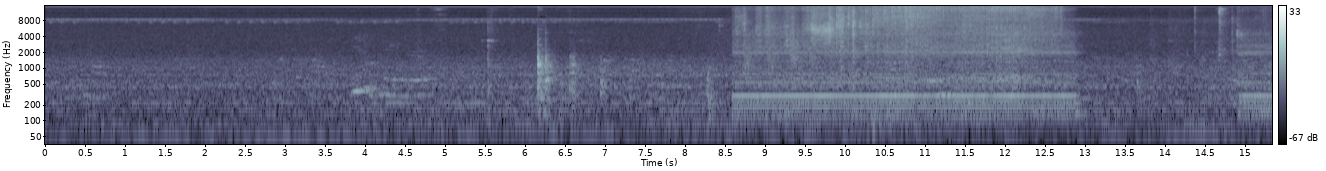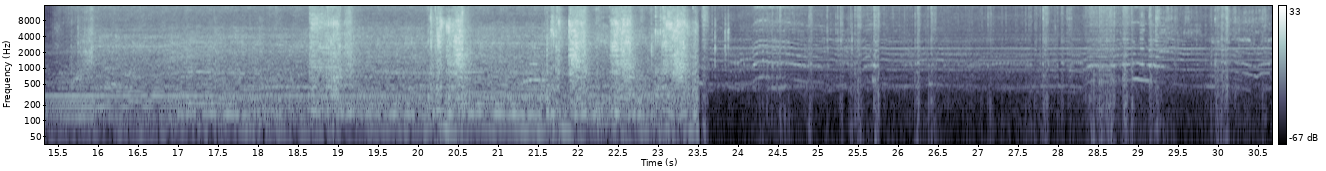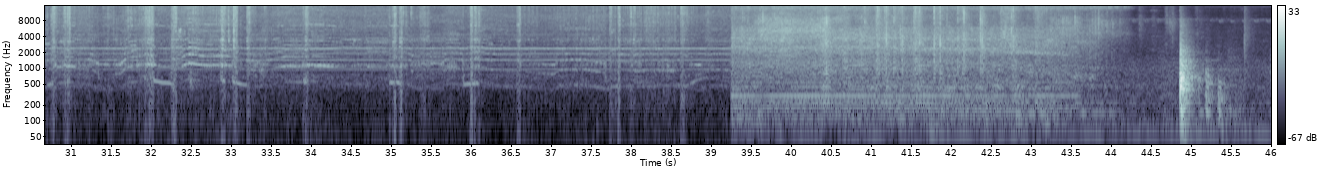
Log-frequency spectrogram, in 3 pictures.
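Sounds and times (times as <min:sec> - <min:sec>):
rotary tool grinding metal: 0:08.6 - 0:12.9, 0:14.9 - 0:44.2.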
